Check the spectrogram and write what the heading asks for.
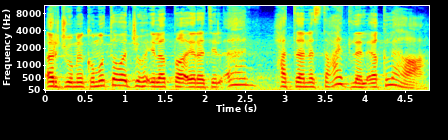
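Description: A man's voice: a little high, animated, fast, slight background noise. A man reading a formal, courteous airline-style cabin announcement to young children on a pretend flight. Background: music.

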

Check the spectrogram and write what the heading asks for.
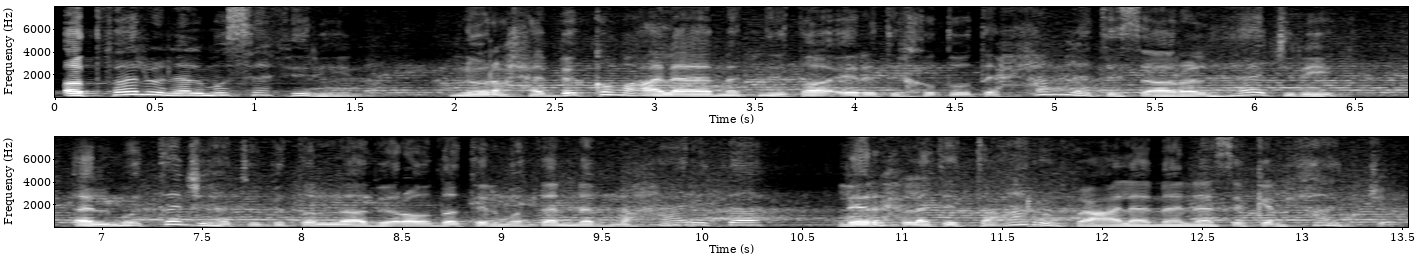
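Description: A man's voice: medium pitch, lively intonation, moderate pace. A man reading a formal, courteous airline-style cabin announcement to young children on a pretend flight. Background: music.

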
